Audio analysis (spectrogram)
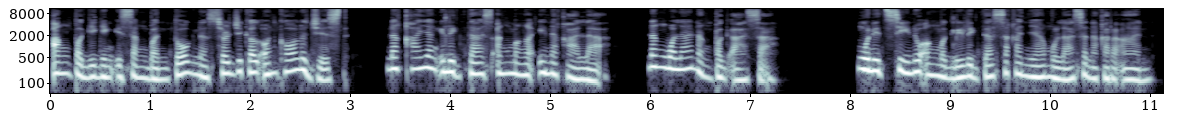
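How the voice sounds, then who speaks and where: A woman's voice: low-pitched, very animated, normal speed, dark tone, no room sound, studio quality. A woman with a Filipino accent narrating a scripted romantic drama in a solemn, melodramatic way. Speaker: storyteller. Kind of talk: scripted dramatic audio love story narration.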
